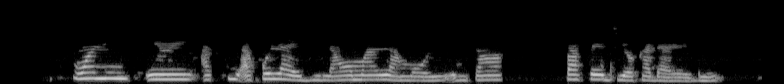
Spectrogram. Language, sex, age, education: Yoruba, female, 15-29, tertiary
